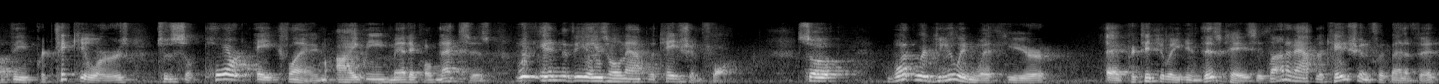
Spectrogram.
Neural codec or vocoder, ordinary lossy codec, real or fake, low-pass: codec, 16 kHz, 2 kbps, X-Codec, HuBERT features, trained on general audio; AAC, 32 kbps; fake; 7.2 kHz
